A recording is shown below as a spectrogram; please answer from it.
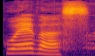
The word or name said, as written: cuevas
